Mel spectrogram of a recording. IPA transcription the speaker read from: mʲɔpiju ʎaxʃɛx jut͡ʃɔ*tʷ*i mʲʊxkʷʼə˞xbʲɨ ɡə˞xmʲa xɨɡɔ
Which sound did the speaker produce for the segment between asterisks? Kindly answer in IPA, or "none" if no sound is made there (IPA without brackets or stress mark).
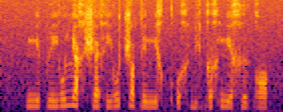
t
